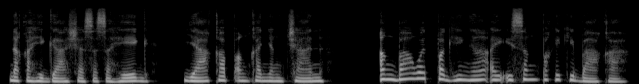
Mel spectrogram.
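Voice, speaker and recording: A woman's voice: sits low, dark tone, no room sound, studio quality. A woman reading scripted narration for a dramatic love story.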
